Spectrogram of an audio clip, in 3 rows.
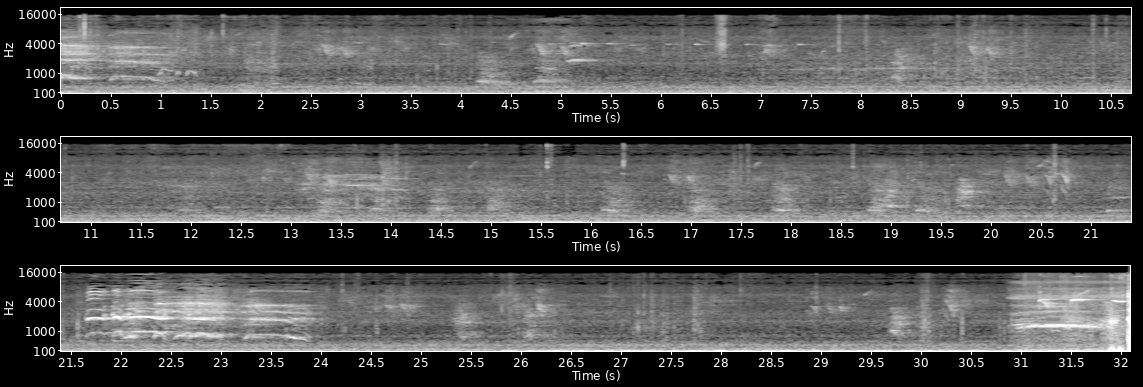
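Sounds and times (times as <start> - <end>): rooster crowing: 0.0 - 1.4, 21.6 - 24.0, 30.9 - 32.0
low rumbles: 0.0 - 21.2, 24.0 - 32.0.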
